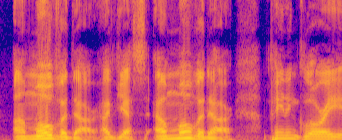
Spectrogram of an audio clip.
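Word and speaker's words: Almodóvar: You know, he's in a movie called Pain and Glory, where it's about Pedro Almodovar. How do you say that name? Almodovar? Almodovar.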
